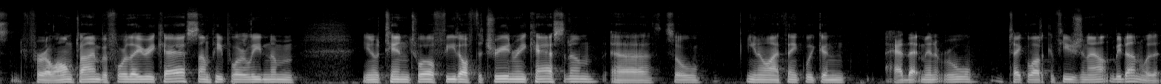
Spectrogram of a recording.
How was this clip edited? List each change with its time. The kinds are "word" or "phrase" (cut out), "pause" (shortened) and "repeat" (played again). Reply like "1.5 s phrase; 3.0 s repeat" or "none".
none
